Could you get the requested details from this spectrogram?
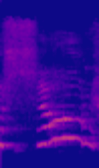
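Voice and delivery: usual speaking voice

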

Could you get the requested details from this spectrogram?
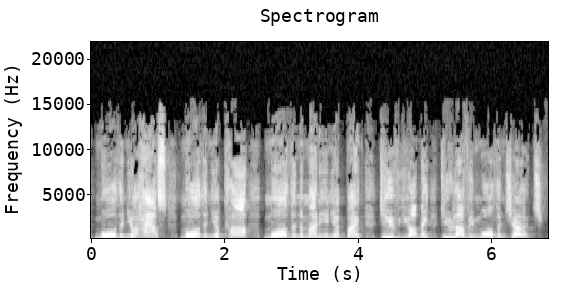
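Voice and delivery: loud, driving list of challenges; impassioned preaching. Acted. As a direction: press the congregation harder with each question. Preaches at full force.

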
